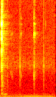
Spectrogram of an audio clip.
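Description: A fingernail taps twice on a ceramic, hand-painted Miami Florida flamingo salt and pepper shaker set with a cylindrical shape and pink accents. It makes a sharp, bright tick followed by a softer one, with almost no ring over a faint low hum.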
